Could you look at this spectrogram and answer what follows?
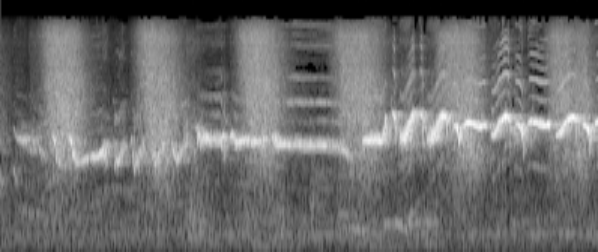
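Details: Caged Chinese hwamei in a hand-carried cage: after a few rushing noise bursts, a clear sustained whistle holds steady, then breaks into bright wavering warbles.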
